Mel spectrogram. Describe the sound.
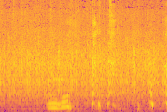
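A dense wash of crowd applause from a sound effect fills the whole stretch at steady volume, with a few voices calling out and whooping over the clapping.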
